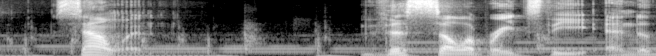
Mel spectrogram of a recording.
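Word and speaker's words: Samhain: It is spelled s a m h a i n and is pronounced sin.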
